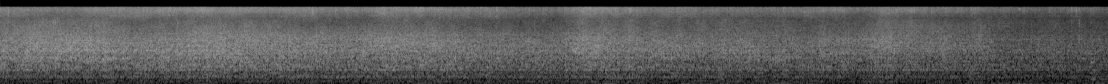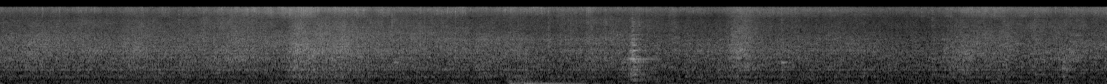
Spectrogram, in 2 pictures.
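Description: Fresh mint leaves sizzling in hot oil in an aluminium kadai, with a few stirring strokes along the way. The sizzle slowly dies down as the water in the leaves cooks off and they begin to fry dry.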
